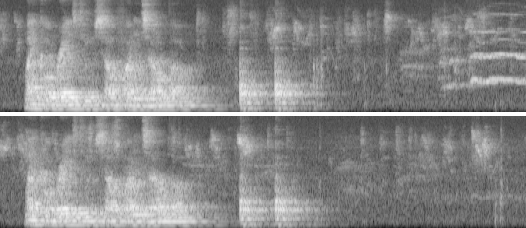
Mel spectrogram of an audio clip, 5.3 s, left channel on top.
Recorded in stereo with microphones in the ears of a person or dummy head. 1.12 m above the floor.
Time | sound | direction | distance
0.2 | a man speaking | 40° left (ahead or behind) | 1.7 m
2.4 | tapping | 20° left (ahead or behind) | 0.7 m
